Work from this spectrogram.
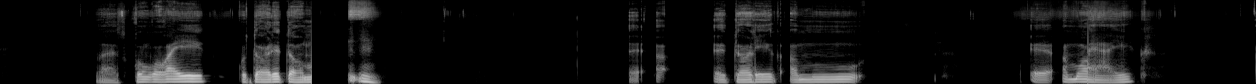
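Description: The speech jumps ahead at 3.11 s, 7.55 s, 10.88 s and 11.65 s, skipping about 300, 400, 400 and 300 ms. These are compressed frames skipped: whole chunks of the encoded stream were missing or rejected by the decoder. The jump sizes suggest runs of three to five frames of about 85 ms each.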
